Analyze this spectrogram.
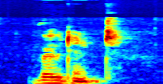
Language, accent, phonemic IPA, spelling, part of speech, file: English, Southern England, /ˈɹəʊdənt/, rodent, noun / adjective, LL-Q1860 (eng)-rodent.wav
- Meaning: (noun) A mammal of the order Rodentia, characterized by long incisors that grow continuously and are worn down by gnawing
